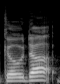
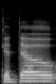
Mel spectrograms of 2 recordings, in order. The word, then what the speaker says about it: Godot: the go dot engine I'm going to pronounce it God dot because their logo is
